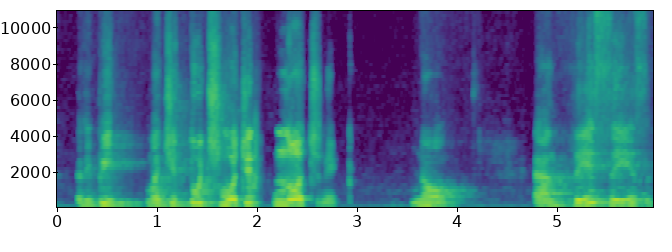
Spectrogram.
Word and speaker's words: мочеточник: Ma'am, it is called Mochitnochnik. No. Мочеточник. Repeat. Мочеточник.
